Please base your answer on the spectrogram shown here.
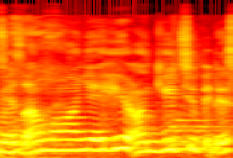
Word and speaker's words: Alonya: And if you don't know who I am, my name is Alonya. Here on YouTube, it is spelled, but in real life, it is spelled Alonya, ALONYA.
